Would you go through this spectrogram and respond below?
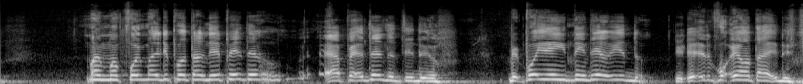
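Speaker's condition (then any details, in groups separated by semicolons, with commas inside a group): Cerebral palsy; speech not normal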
